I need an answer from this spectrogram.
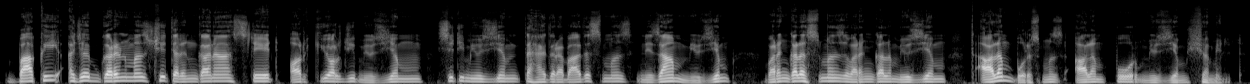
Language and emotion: Kashmiri, neutral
